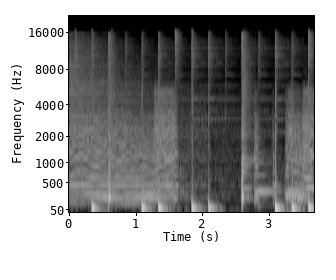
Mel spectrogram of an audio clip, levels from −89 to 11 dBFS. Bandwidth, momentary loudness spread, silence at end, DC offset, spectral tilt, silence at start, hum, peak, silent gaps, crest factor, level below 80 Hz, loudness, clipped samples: 17 kHz; 7 LU; 0 s; under 0.1%; -5.5 dB/octave; 0 s; none; -8 dBFS; none; 18 dB; -26 dBFS; -27 LUFS; under 0.1%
